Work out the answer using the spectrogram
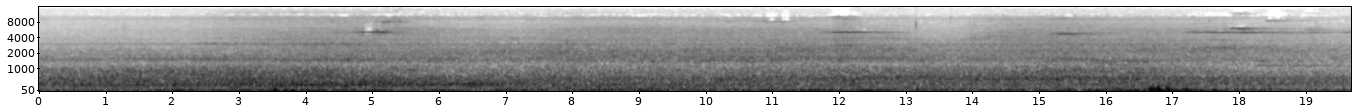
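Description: A passenger train rolling slowly on station track with a steady rumble. Its wheels give several short, high squeals from the flanges on the curved pointwork, and there is a low thump near the end.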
